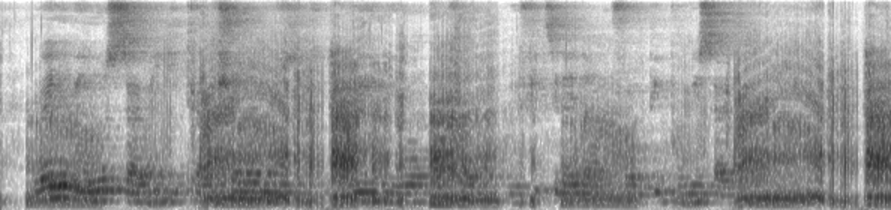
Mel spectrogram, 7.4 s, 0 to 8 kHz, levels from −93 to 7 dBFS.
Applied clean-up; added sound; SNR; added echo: none; Growling; -2 dB; reverberation time 0.9 s.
